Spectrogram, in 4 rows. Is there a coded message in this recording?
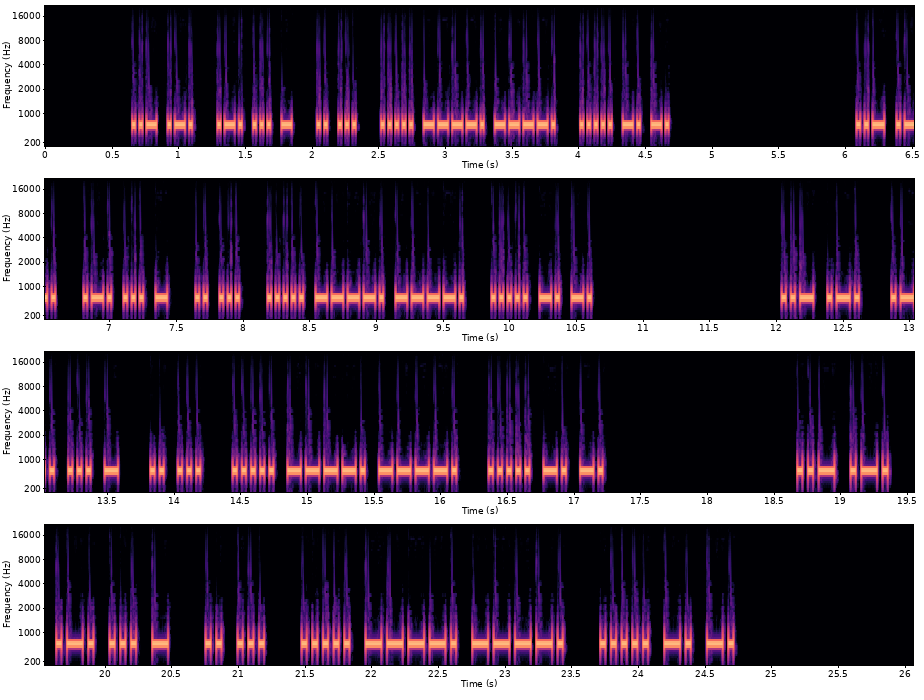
Yes: Morse code from 0.7 to 24.7 s, heard as a keyed tone, about 39 wpm, 700 Hz. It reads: UR RST IS 599 5NN UR RST IS 599 5NN UR RST IS 599 5NN UR RST IS 599 5NN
